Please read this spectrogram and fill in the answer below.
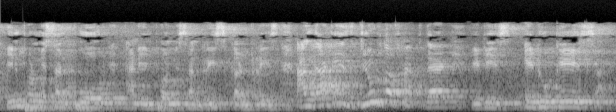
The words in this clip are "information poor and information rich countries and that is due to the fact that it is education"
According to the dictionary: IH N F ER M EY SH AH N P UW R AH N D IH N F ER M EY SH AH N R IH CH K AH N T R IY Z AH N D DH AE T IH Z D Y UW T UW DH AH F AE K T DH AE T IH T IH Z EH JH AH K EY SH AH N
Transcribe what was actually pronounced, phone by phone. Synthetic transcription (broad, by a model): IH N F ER M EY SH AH N P UW R AH N D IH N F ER M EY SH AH N R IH S K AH N T R IY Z AH N D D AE T IH Z D Y UW T UW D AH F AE K T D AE T IH T IH Z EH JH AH K EY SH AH N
